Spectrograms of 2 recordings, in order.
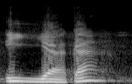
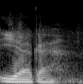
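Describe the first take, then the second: First: The y sound is held and doubled. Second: The y sound is short and single. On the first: The speaker calls it right. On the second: The speaker calls it wrong.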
